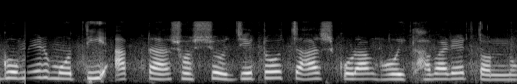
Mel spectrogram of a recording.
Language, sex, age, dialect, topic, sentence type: Bengali, female, <18, Rajbangshi, agriculture, statement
